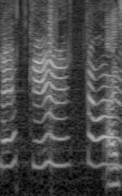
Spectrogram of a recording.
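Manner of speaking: goofy, very high, silly, stupid voice. Echoing the call to start the show: stupid voice. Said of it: "I was saying it in a stupid voice".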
